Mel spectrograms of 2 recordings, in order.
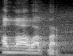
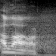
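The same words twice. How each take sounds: First: It is said with far too much energy. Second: It is said sleepily, without energy.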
